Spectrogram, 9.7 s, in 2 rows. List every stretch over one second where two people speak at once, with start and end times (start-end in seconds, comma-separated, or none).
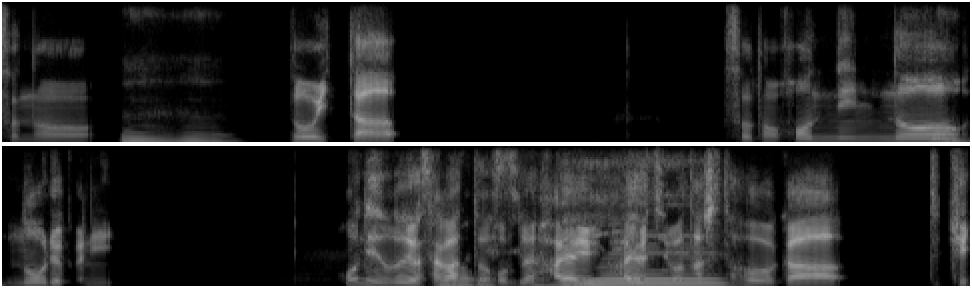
6.9-8.5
